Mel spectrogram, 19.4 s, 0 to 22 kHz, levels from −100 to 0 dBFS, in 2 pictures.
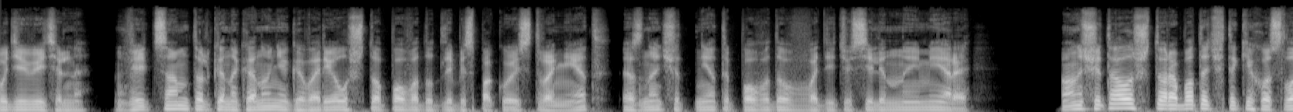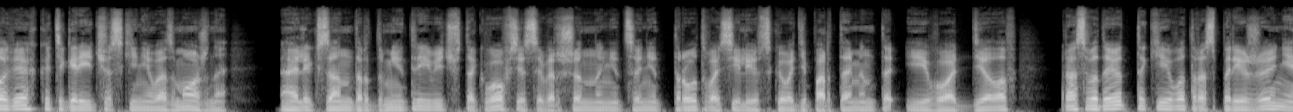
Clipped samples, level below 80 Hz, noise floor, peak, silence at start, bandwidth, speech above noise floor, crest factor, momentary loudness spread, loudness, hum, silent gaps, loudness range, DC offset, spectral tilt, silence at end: under 0.1%; -42 dBFS; -87 dBFS; -4 dBFS; 0 s; 16.5 kHz; 64 dB; 18 dB; 8 LU; -22 LUFS; none; none; 4 LU; under 0.1%; -4 dB/octave; 0 s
